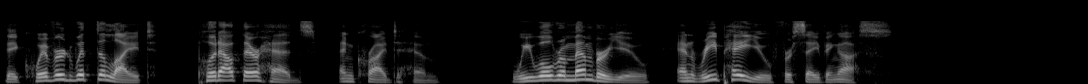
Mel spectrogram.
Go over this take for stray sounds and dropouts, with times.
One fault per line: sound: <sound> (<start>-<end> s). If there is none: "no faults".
no faults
